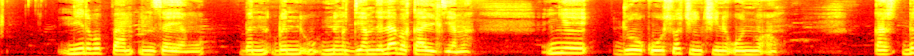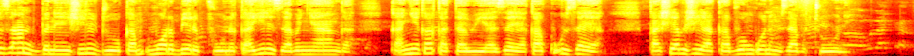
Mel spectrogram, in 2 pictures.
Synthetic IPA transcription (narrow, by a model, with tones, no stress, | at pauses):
nɨ˦ɾɨ˦ba˦pa˨mn̩˦za˦ja˨ŋ˨ | nɨ˨ŋ˨di˨ɛ˨mdɨ˨la˦bɨ˨ka˦ldi˨ɛ˨ma˦n̩˦ɲɛ˦ | doː˦˨koː˨so˦t͡ʃi˦nt͡ʃi˦nɨ˨ʔo˦ɲɔ̰˦ʔa˨m˨ | ka˨bɨ˦za˦ŋbɨ˨nɨ˨n̩˨ʒi˦ldoː˨ka˨mɔ˦ɾɨ˦bɛ˦ɾɨ˨puː˦nɨ˨ka˨ji˦lɨ˦za˨bɨ˦ɲaː˦ŋɡa˨ka˨˦ɲɛ˦ka˦ka˨ta˨wi˨ja˨za˦ja˨ka˨ku˦ʔʊ˦za˦ja˨ka˨ʃɛ˦bʒi˦ja˨ka˨bo˦ŋ˦ɡo˦nɨ˦m̩˨za˦bɨ˨toː˦nɨ˨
